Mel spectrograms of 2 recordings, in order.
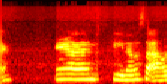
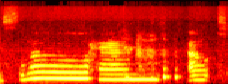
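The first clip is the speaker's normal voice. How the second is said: drawn-out, creeping slow delivery; much slower than usual. Retold or imitated. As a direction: stretch each word in slow motion. Narrator mimes the very slow move.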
